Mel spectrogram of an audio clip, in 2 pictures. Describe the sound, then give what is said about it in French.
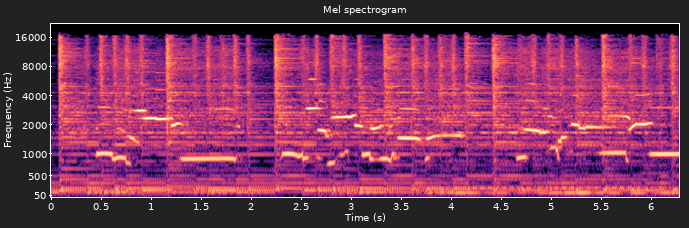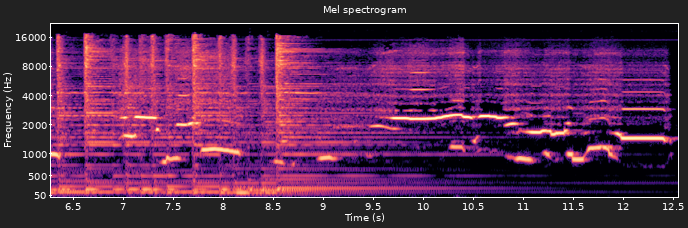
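A flute plays a bright, wandering melody of short, breathy notes over a steady low musical backing, then continues with quick high trills once the backing drops away near the end. “alors oui, il y a de la flûte avec, attention.”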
